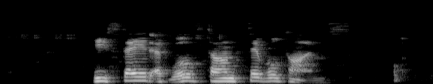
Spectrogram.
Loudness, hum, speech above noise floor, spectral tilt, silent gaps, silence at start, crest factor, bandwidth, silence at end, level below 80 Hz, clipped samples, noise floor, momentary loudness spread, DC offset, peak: -21 LUFS; none; 44 dB; -8 dB/octave; none; 0.95 s; 18 dB; 7.2 kHz; 0.35 s; -66 dBFS; under 0.1%; -64 dBFS; 8 LU; under 0.1%; -6 dBFS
